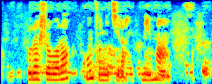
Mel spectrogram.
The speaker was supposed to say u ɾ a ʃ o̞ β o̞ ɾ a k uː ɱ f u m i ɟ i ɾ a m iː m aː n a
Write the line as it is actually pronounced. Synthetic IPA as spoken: u ɾ a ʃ o̞ β o̞ ɾ a k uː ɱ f u ɲ i c i ɾ a n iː m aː n a

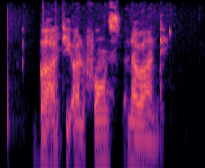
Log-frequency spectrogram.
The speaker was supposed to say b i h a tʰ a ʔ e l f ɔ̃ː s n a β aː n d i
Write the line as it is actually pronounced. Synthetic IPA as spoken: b a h a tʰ i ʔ a l f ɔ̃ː s n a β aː n d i

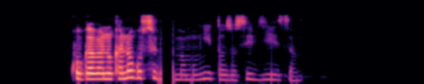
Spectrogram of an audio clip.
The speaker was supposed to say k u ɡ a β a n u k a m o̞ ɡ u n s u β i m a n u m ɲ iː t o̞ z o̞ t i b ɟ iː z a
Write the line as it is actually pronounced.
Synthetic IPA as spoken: k u ɡ a β a n u k a n o̞ ɡ u s u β i m a m u m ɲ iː t o̞ z o̞ s i b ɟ iː z a

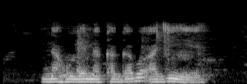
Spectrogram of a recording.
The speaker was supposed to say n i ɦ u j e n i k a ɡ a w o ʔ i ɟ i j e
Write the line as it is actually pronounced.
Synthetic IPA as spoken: n a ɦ u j e n a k a ɡ a β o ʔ a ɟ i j e

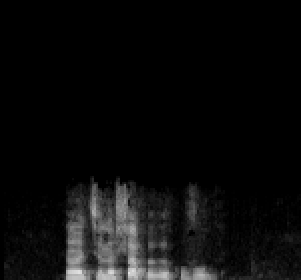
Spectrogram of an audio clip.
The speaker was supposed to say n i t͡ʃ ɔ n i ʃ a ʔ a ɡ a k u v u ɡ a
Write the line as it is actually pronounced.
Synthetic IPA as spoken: n a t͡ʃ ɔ n a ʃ a k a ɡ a k u v u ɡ a

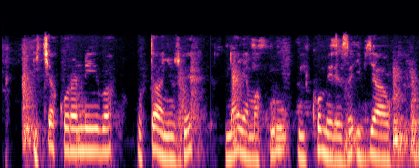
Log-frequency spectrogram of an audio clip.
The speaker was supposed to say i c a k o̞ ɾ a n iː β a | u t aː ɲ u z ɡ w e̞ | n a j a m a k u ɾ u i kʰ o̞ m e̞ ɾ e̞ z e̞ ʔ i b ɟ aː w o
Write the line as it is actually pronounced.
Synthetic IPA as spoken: i c a k o̞ ɾ a n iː β a | u t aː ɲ u z ɡ w e̞ | n a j a m a k u ɾ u i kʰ o̞ m e̞ ɾ e̞ z e̞ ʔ i b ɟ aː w o

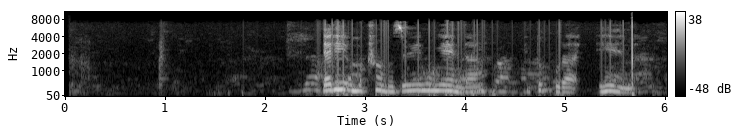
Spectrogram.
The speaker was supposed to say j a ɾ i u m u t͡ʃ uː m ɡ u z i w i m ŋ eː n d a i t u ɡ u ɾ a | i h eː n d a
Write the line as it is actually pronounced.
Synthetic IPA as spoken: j a ɾ i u m u t͡ʃ uː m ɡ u z i w i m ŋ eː n d a i t u k u ɾ a | i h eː n d a

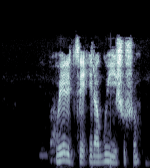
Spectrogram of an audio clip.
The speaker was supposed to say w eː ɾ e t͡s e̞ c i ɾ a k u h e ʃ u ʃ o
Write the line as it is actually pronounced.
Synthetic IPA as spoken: w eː ɾ e t͡s e̞ ʔ i ɾ a ɡ u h i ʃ u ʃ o

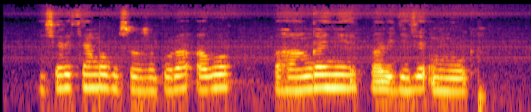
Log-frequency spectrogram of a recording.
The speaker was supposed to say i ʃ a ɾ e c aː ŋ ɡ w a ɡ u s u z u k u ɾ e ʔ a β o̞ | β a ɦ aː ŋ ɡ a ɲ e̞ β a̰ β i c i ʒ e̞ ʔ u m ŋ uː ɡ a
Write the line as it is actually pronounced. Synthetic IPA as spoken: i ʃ a ɾ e c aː ŋ ɡ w a ɡ u s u z u ɡ u ɾ a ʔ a β o̞ | β a ɦ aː ŋ ɡ a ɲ e̞ β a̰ β i ɟ i ʒ e̞ ʔ u m ŋ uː ɡ a

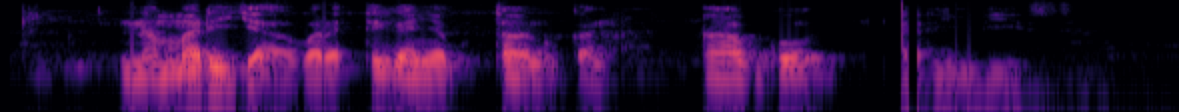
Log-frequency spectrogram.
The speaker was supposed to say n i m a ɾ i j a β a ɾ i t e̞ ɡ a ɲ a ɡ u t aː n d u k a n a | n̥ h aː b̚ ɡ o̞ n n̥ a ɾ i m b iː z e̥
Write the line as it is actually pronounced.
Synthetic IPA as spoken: n a m a ɾ i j a β a ɾ a t e̞ ɡ a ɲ a ɡ u t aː n d u k a n a | n̥ h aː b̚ ɡ o̞ n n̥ a ɾ i m b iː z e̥

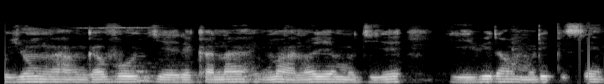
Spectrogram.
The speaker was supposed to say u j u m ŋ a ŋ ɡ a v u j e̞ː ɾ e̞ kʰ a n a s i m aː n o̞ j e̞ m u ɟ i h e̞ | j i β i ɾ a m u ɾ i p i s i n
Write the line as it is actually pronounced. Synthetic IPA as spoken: u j u m ŋ a ŋ ɡ a v u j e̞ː ɾ e̞ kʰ a n a i m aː n o̞ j e̞ m u ɟ i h e̞ | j i β i ɾ a m u ɾ i p i s i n

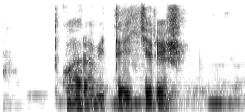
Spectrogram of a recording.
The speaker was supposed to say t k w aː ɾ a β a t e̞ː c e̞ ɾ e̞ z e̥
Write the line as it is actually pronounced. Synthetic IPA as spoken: t k w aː ɾ a β i t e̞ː c e̞ ɾ e̞ ʒ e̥

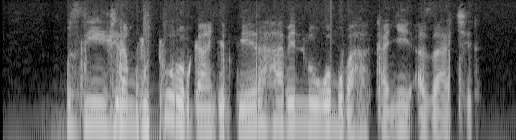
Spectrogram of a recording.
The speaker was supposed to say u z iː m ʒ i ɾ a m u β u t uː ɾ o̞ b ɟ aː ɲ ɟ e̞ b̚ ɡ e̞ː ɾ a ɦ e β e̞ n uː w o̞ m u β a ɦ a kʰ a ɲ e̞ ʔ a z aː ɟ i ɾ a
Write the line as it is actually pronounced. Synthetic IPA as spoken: u z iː ɲ ʒ i ɾ a m u β u t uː ɾ o̞ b ɡ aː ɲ ɟ e̞ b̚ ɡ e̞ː ɾ a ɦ a β e̞ n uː w o̞ m u β a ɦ a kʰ a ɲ e̞ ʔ a z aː c i ɾ a

